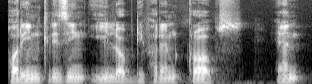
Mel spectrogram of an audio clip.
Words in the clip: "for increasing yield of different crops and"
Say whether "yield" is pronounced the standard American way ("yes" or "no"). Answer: no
